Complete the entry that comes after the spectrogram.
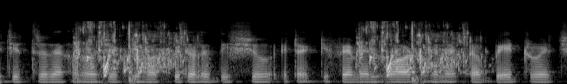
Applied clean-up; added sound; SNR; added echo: none; Splash, splatter; -4 dB; none.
